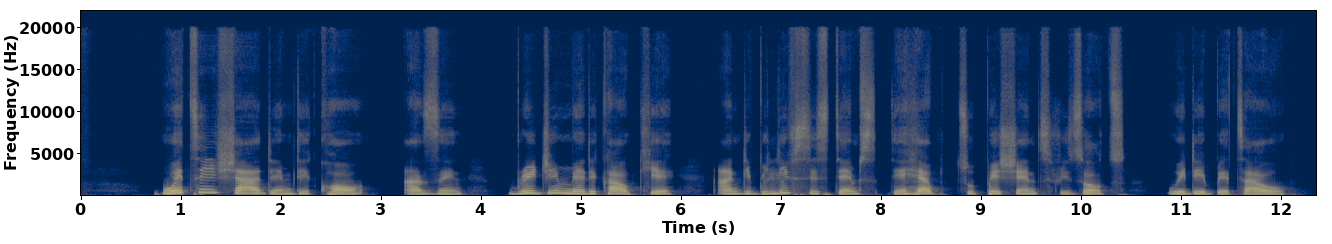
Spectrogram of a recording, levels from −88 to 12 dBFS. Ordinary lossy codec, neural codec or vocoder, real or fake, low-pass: none; autoencoder, 48 kHz, 128 numbers a frame, DAC-VAE, trained on Japanese speech; fake; none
